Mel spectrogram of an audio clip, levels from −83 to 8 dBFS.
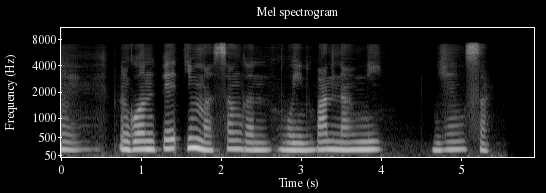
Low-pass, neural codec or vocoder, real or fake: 7.2 kHz; codec, 16 kHz, about 1 kbps, DyCAST, with the encoder's durations; fake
